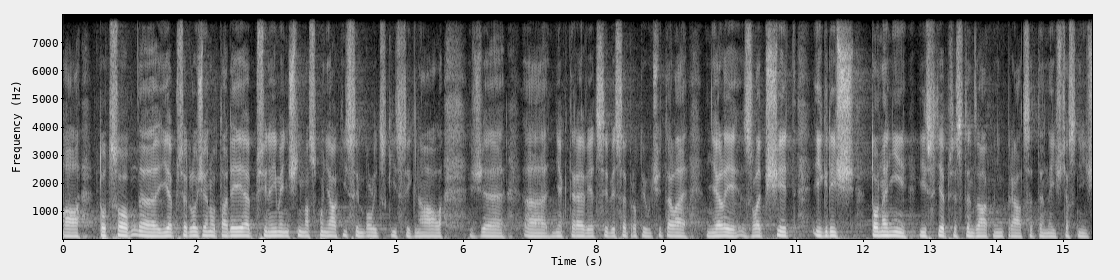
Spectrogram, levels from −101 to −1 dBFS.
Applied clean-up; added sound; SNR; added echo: none; none; none; none.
